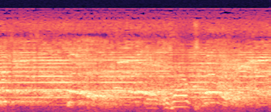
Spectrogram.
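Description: Boxing crowd shouting around the ring, with loud single voices calling out from the crowd about two and a half seconds in, over a steady hum.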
